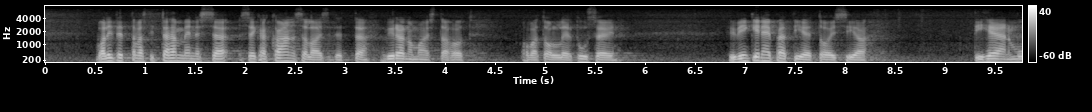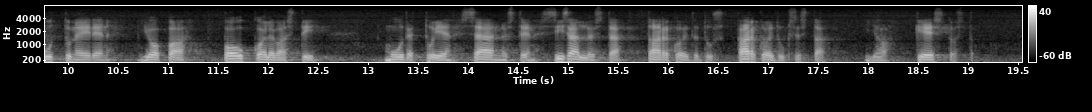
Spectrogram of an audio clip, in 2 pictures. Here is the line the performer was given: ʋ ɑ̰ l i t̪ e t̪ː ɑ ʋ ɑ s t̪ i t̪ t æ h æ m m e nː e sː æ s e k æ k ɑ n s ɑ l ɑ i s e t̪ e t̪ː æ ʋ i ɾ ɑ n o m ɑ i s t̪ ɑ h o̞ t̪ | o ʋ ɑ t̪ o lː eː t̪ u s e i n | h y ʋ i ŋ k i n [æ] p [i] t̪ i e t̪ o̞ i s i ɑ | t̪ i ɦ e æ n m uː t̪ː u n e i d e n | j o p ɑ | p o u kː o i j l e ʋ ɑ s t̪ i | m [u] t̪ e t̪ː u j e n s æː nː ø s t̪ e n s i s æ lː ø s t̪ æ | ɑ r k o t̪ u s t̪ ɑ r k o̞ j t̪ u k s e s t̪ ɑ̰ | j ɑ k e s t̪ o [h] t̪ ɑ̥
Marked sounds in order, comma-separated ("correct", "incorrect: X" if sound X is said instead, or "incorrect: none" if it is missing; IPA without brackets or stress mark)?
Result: incorrect: e, incorrect: æ, incorrect: uː, incorrect: s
